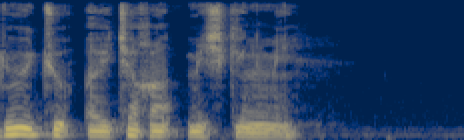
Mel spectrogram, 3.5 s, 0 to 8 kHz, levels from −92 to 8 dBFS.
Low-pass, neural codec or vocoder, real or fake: 7.2 kHz; vocoder, 22.05 kHz, 80 mel bands, Vocos; fake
